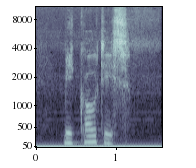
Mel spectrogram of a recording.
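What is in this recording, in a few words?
"mycotisch", Dutch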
